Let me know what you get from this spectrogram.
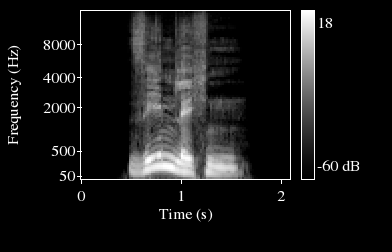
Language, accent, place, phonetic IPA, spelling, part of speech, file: German, Germany, Berlin, [ˈzeːnlɪçn̩], sehnlichen, adjective, De-sehnlichen.ogg
- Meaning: inflection of sehnlich: 1. strong genitive masculine/neuter singular 2. weak/mixed genitive/dative all-gender singular 3. strong/weak/mixed accusative masculine singular 4. strong dative plural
